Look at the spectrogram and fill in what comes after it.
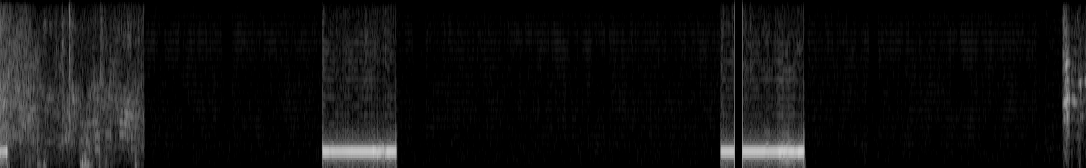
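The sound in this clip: A telephone ringback tone sounds on a call. Two steady, mid-pitched beeps each last about a second, with several seconds of silence between them. Brief talk is heard at the start.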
